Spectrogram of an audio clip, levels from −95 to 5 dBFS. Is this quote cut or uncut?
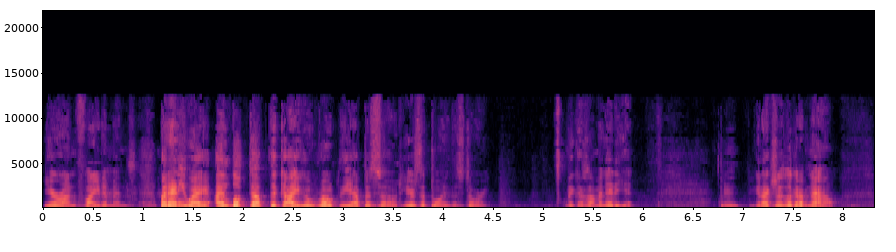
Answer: cut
